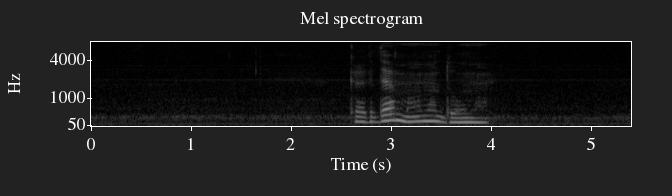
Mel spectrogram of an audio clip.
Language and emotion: Russian, sad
